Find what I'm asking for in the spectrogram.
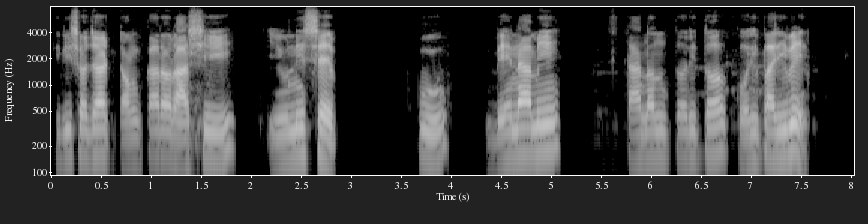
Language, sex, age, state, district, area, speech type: Odia, male, 30-45, Odisha, Malkangiri, urban, read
